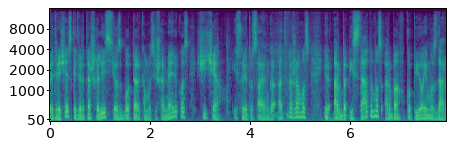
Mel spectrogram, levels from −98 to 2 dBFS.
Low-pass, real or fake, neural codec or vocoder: 14.4 kHz; real; none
